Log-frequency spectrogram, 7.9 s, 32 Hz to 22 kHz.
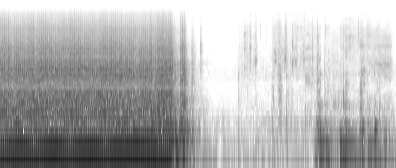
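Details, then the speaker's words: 2001 Jeep Cherokee, about 183,000 miles, rusty possibly original muffler, after Muffler Weld paste cured 18 hours on the blown seam: loud, deep raspy rumble with chuffing pulses at idle, then shutoff; repair failed, exhaust still leaking. "well that was a pretty quick experiment and uh we got some pretty quick results the muffler weld did not work on the seam of the muffler so I guess that means we need a new muffler fun"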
